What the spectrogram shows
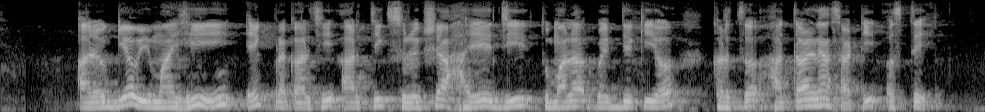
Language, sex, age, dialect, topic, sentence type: Marathi, male, 31-35, Northern Konkan, banking, statement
